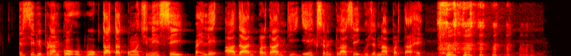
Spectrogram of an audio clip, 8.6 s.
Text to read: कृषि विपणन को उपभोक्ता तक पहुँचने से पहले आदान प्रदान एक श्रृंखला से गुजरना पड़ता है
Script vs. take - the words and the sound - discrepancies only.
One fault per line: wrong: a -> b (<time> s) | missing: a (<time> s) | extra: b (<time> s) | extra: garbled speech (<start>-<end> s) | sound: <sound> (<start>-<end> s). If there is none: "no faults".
extra: की (4.3 s)
sound: laugh (6.6-8.1 s)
